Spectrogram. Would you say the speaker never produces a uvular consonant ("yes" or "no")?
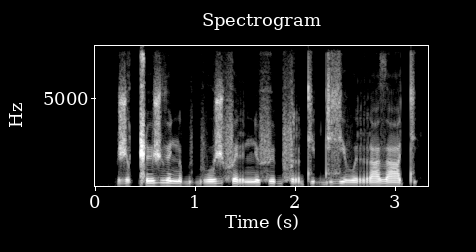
yes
